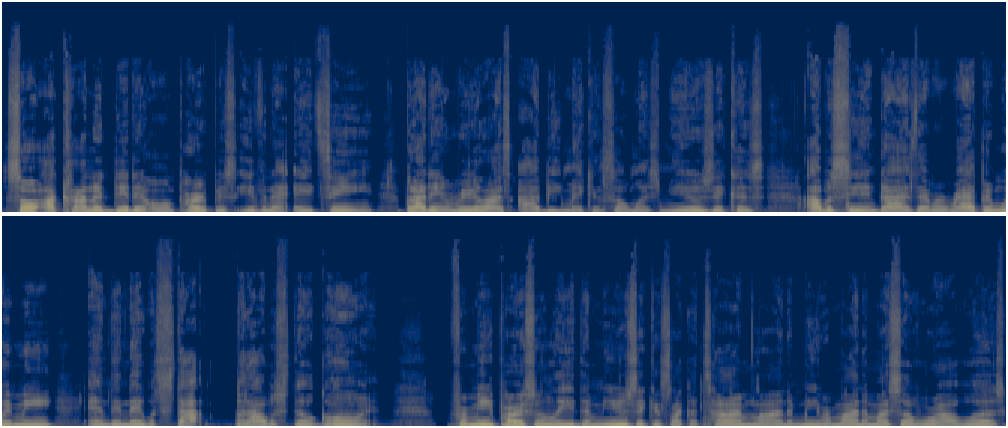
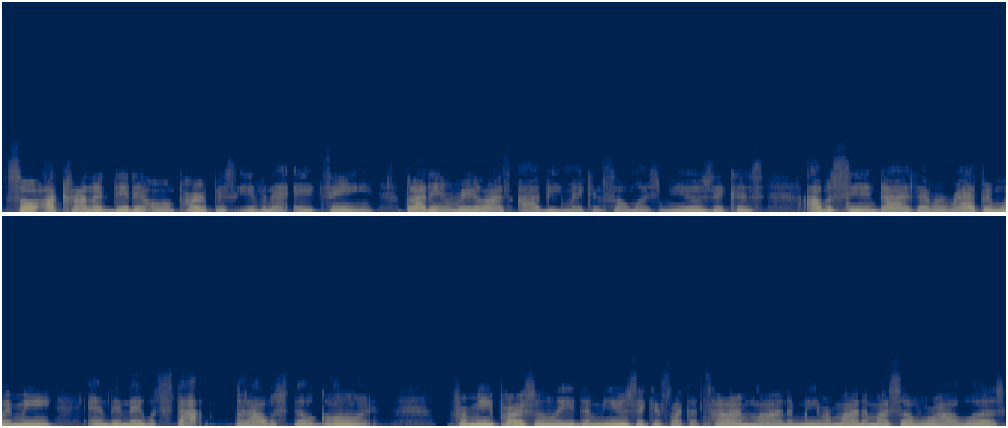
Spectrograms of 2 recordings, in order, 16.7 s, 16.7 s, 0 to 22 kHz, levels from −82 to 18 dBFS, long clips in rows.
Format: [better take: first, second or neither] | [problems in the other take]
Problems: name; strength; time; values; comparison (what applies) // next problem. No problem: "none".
first | muffled; very; fading above 3 kHz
